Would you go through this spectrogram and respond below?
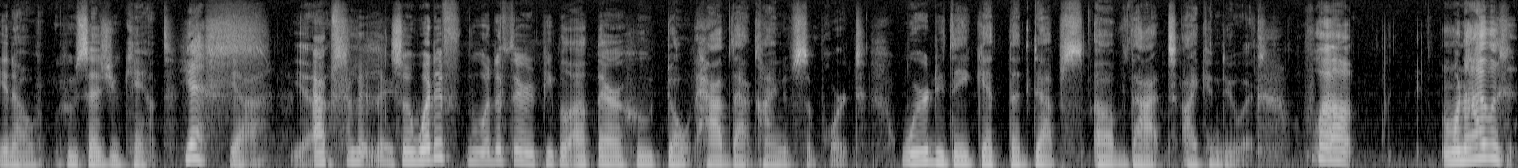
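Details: Adult woman speaking in a studio conversation, with a second voice likely present; normal speech.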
